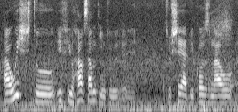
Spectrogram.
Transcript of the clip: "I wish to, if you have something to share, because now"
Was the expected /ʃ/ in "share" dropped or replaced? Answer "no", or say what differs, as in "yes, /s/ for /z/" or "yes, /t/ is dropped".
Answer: no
